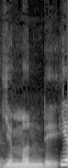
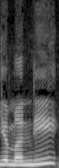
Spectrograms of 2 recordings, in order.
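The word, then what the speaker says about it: Eumundi: So yeah, we got to Umundi. Which is right off. – I say like Yamundi. – Yamundi. Yeah. – But it's spelled with an E.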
